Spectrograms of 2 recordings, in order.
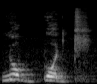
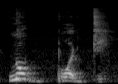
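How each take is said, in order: First: Said in the usual way. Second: "Nobody" drawn out slowly, each syllable weighted; slow, heavy "Nobody" for emphasis; slow emphatic repeat. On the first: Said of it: "Nobody ever became a king". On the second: Shown as a demonstration. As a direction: lean on "Nobody" and stretch it.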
